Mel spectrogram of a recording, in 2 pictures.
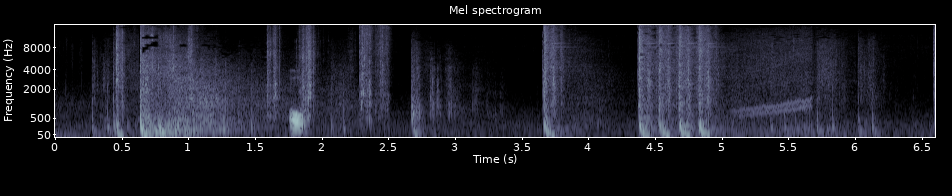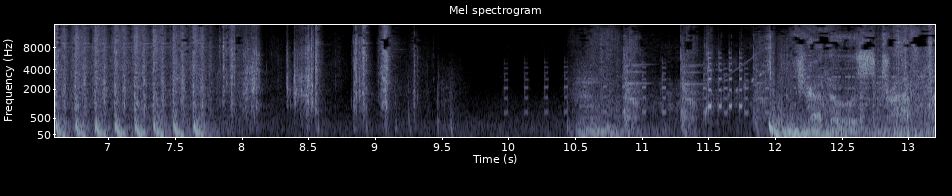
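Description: Repeated bursts of rapid gunfire and single shots in an esports shooter match, sharp and close, spread across the stretch with brief gaps, with a short exclamation and commentary talk around them.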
